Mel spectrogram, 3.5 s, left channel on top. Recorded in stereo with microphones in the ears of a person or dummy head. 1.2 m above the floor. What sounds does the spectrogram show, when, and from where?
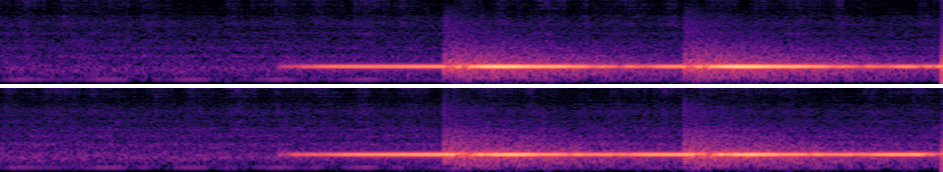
1.1 s an alarm: 15° right (ahead or behind), 0.8 m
